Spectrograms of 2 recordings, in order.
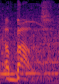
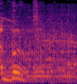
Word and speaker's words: about: I speak English and French, not American, and I pronounce it about, not a boot.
